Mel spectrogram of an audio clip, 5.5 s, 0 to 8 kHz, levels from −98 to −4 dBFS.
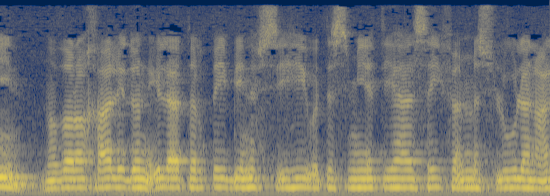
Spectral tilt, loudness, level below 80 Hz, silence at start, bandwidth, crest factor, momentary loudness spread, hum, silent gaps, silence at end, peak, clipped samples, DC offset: -6.5 dB/octave; -21 LUFS; -42 dBFS; 0 s; 7.6 kHz; 16 dB; 5 LU; none; none; 0 s; -6 dBFS; under 0.1%; under 0.1%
